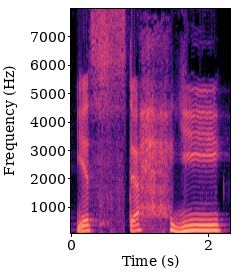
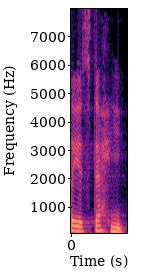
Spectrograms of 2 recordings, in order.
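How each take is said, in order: First: يستحيي very slowly, ending "yas-tah-yii"; correct pronunciation. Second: يستحيي quickly with one ya, "yastahi"; mispronunciation demo. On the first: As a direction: articulate both ya sounds at the end of يستحيي. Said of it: "الياء الأولى مكسورة والثانية ساكنة". (يستحيي ببطء بياءين، مكسورة ثم ساكنة) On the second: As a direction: merge the ending of يستحيي into one "hii". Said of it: "وليس". (يستحيي بياء واحدة خطأً) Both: Shown as a demonstration.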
